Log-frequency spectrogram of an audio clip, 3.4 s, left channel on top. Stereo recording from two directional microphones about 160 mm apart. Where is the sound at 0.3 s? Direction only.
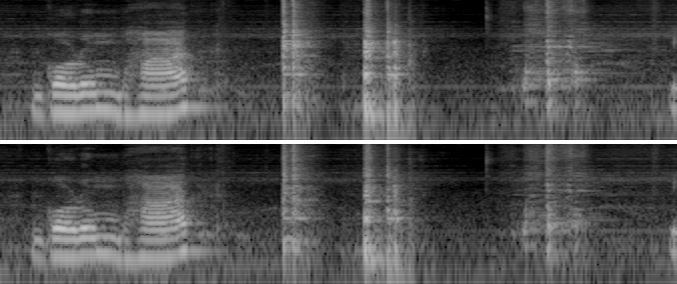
Centre (ahead or behind).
